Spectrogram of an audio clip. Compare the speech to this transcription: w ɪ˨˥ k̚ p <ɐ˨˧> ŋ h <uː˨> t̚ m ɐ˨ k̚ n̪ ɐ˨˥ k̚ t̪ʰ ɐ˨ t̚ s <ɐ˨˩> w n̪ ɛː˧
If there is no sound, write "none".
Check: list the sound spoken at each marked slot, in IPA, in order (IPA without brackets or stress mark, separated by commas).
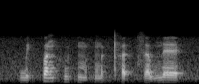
ɐ˥, uː˧, ɐ˨˧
